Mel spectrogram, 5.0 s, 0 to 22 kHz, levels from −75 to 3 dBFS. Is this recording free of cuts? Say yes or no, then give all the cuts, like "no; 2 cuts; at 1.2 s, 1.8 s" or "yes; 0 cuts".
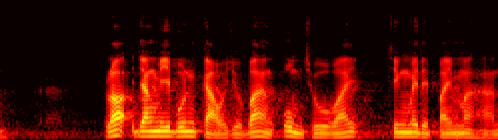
yes; 0 cuts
